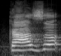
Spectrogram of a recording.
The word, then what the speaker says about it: casa: caso da palavra é casa e lazer casa olha entenda uma pronúncia casa foi escrita com s mas tem um som de z não é mesmo que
